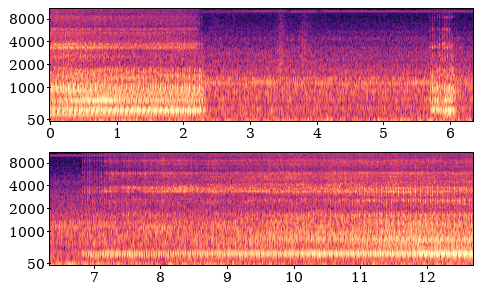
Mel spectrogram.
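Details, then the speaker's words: Holly bowl turning on a wood lathe with a freshly sharpened gouge: a buzzy, purring rattle over the lathe hum while cutting, which is the tool chattering on the bowl. "Feels like ivory, but you can hear it chattering there."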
